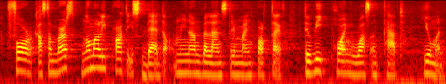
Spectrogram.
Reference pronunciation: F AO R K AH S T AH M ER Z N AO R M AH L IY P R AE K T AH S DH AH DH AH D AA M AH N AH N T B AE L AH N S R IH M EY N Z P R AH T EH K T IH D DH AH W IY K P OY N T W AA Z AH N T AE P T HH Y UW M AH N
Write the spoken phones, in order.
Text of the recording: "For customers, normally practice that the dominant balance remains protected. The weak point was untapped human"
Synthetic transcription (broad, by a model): F AO R K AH S T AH M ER S N AO M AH L IY P R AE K T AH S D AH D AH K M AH N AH N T B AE L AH N S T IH M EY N P R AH T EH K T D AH W IY K P OY N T W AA S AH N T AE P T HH Y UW M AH N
